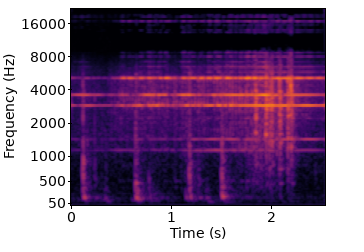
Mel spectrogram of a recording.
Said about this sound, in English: I could hear the phone ringing from somewhere inside, so I waited to see if anyone answered it. On the third ring, I tried the door.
